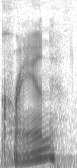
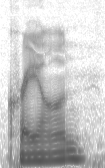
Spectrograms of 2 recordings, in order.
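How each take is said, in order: First: One syllable, with the vowel rhyming with man. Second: Two syllables, the second rhyming with dawn. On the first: "With one syllable rhymes with man" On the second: "Second syllable rhymes with dawn"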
